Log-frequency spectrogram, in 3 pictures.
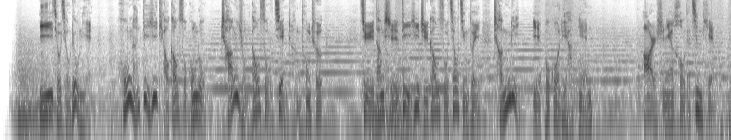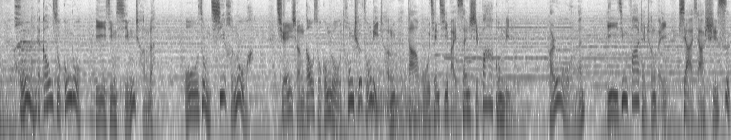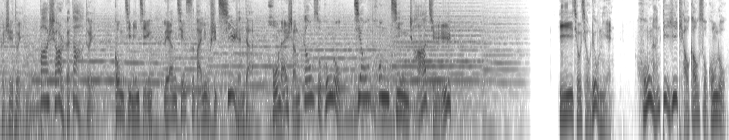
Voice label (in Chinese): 男, 专题, 恢弘大气; 湖南省高速交警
